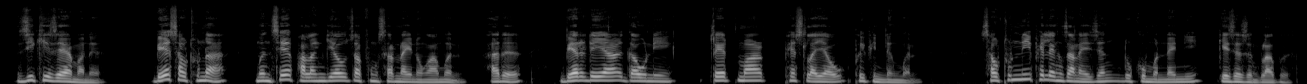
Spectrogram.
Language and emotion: Bodo, neutral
